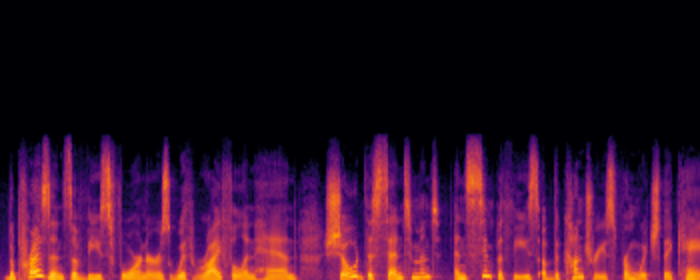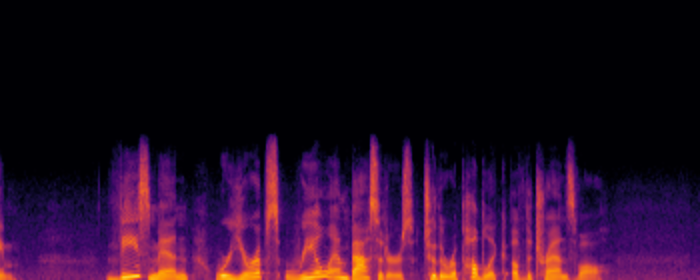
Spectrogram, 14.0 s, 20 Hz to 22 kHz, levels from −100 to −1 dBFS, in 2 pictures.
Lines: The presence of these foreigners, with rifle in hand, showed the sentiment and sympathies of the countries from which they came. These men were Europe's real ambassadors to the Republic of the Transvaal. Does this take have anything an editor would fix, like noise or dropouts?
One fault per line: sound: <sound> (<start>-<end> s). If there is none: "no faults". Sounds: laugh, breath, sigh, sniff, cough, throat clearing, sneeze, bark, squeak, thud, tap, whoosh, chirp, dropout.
no faults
